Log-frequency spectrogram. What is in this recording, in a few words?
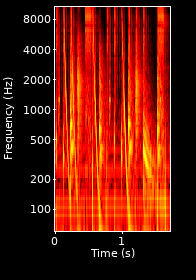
drm 138, Techno, drum-loops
